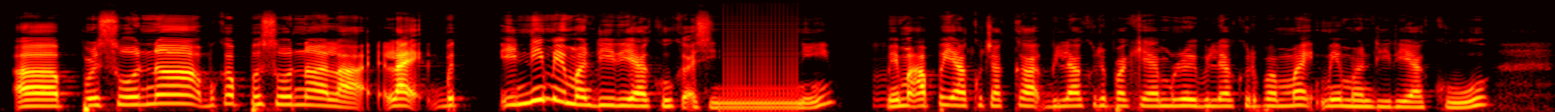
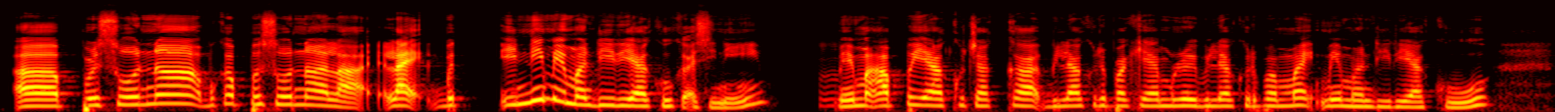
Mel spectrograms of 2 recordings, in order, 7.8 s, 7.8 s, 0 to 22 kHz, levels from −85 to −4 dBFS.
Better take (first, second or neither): second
